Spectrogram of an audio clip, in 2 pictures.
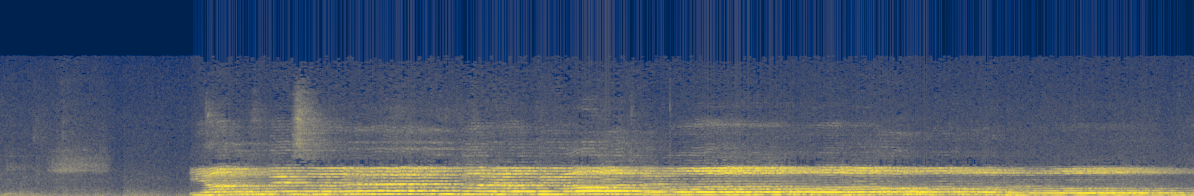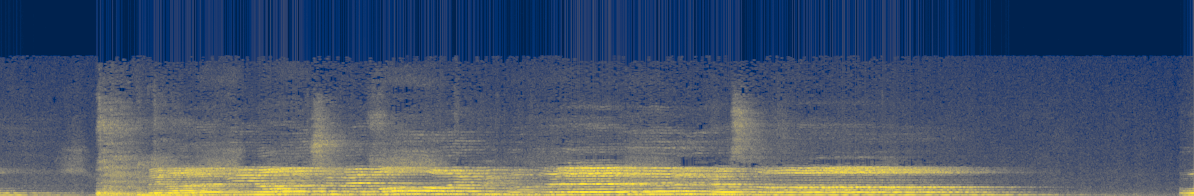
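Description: Solo male voice chanting the Apostol (Epistle reading) in the first tone of the Byzantine eight-tone system, glas I. It comes in two long melodic phrases, the first starting about two seconds in and the second following a brief breath about halfway, fading away near the end.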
